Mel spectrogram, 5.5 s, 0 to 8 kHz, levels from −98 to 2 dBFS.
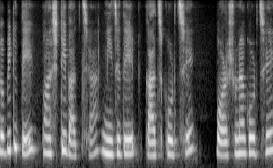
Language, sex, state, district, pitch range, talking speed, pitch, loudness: Bengali, female, West Bengal, Kolkata, 255-295 Hz, 100 wpm, 270 Hz, -15 LUFS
